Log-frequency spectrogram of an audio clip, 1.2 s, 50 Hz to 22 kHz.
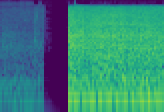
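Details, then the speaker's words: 88-95 Chevy Silverado/GMC Sierra 5.0/5.7 V8 idling after new belt and tensioner fitted: steady, even low rumble, earlier squeak gone, quiet belt drive. "hey remember that noise what happened not making a noise anymore"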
